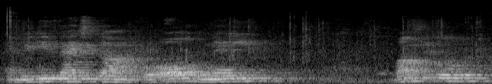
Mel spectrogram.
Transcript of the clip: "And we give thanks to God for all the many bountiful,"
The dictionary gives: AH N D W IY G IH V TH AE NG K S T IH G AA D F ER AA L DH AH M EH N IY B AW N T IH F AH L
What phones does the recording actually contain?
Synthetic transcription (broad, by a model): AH N W IY G IH V TH AE NG K S T IH G AA D F ER AA L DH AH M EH IY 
